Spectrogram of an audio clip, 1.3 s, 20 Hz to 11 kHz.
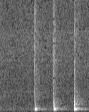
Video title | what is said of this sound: Coffee Chat #9 | you hear that kind of hollow sound you do kind of want to hear that hollow sound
